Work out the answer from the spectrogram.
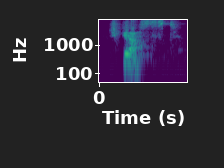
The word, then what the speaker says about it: just: word just just just you definitely hear the t at the end of the word just but if you say it in a sentence such as she's just lucky she's just lucky did you hear that she's just lucky the t disappears in the american accent she's just lucky he's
